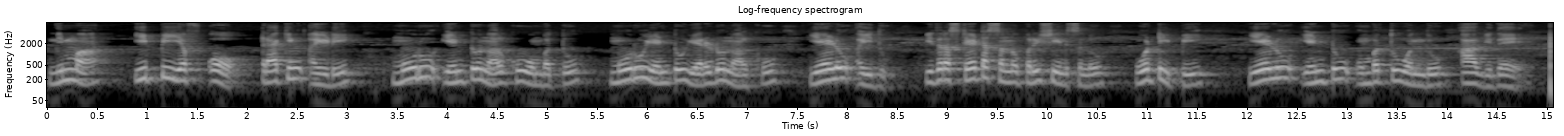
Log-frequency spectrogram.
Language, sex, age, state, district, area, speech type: Kannada, male, 18-30, Karnataka, Tumkur, rural, read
